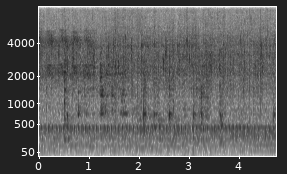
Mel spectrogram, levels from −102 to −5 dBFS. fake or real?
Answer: real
